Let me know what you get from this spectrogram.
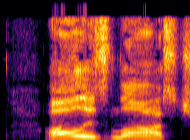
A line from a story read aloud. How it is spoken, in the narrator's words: she cried to Mr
